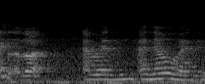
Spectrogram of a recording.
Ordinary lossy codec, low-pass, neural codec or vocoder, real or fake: MP3, 32 kbps; 7.2 kHz; none; real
